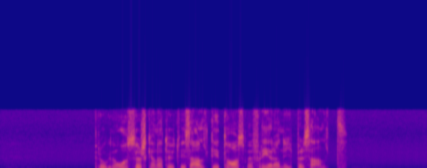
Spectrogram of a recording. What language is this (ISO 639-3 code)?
swe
